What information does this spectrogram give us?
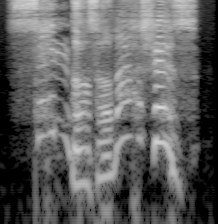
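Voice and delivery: very high hushed alarm; a startled hushed cry; quiet wheezed exclaim. A narrator's reading. Thomas spotting Toby, quietly alarmed. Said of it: "Thomas wheezed quietly".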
